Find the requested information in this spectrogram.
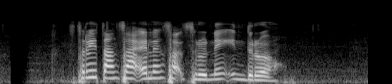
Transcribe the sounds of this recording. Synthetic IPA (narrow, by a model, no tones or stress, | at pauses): st̪ɾiht̪ansaelɪŋsa̰ʔd̥ʒ̥ɾo̤nɪŋind̪ɾɔ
